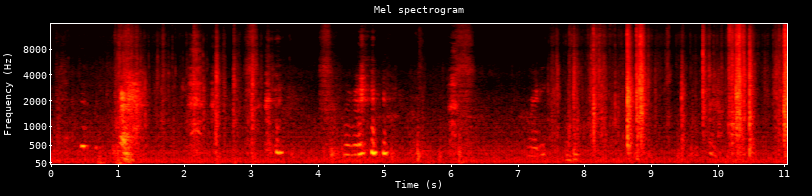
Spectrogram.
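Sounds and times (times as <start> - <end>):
woman laughing: 0.3 - 0.9, 4.4 - 5.1.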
